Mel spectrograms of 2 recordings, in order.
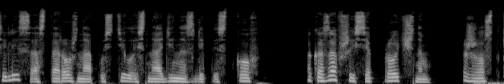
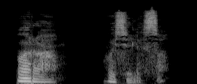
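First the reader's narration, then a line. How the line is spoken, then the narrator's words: Whispered. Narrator (Russian): прошептала Диара Делш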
